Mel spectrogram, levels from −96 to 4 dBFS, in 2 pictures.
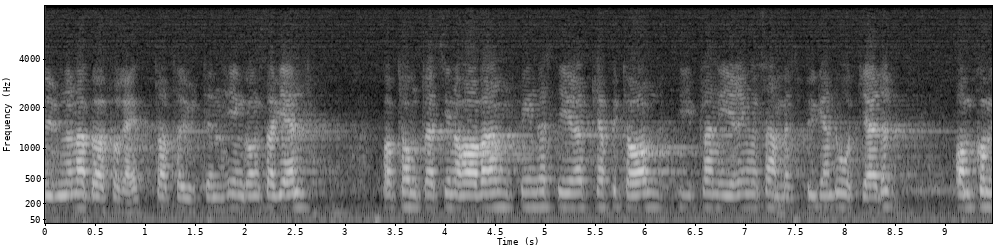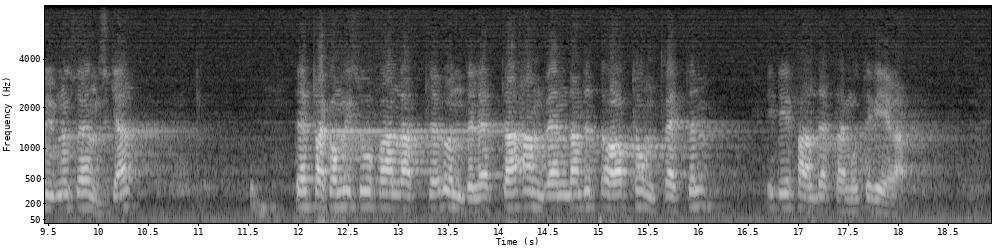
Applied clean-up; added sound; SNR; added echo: none; none; none; reverberation time 0.2 s.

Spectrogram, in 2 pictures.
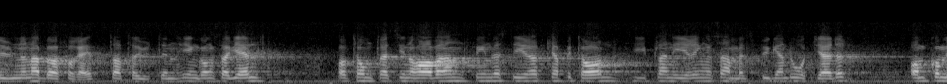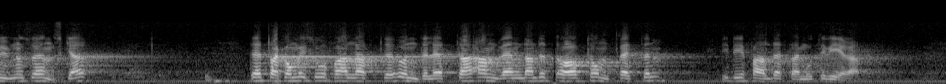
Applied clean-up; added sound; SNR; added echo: none; none; none; none.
